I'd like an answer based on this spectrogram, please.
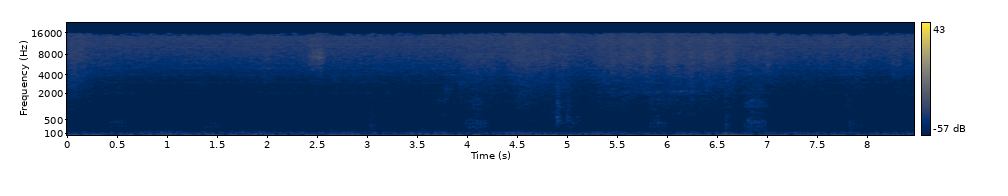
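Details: Low continuous purring from Gaia, a pregnant long-haired tabby family cat, as she is petted; the rumble stays even and deep, with soft scattered rustles and faint mid-pitched bumps over it.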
